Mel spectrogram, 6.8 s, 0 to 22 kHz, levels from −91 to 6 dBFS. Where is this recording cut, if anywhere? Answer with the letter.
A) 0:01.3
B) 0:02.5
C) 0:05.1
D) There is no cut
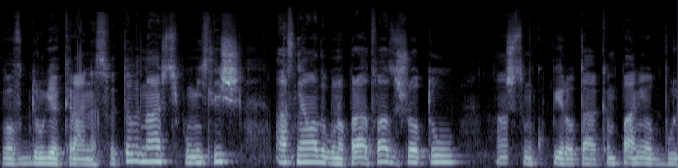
C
